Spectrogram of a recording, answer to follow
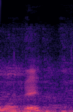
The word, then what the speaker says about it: manger: pas, par exemple, manger, on ne prononce pas le R de manger, je veux manger.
